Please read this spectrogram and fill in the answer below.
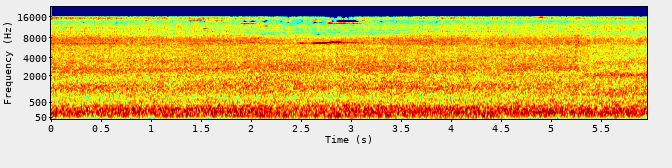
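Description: Steady city street traffic noise, with the low hum of car engines running nearby.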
